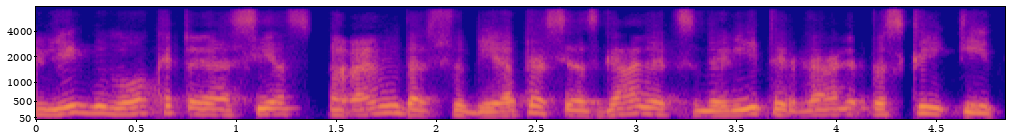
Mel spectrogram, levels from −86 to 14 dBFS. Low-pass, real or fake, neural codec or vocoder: 7.2 kHz; fake; codec, 16 kHz, 1 kbps, FreqCodec, smaller model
